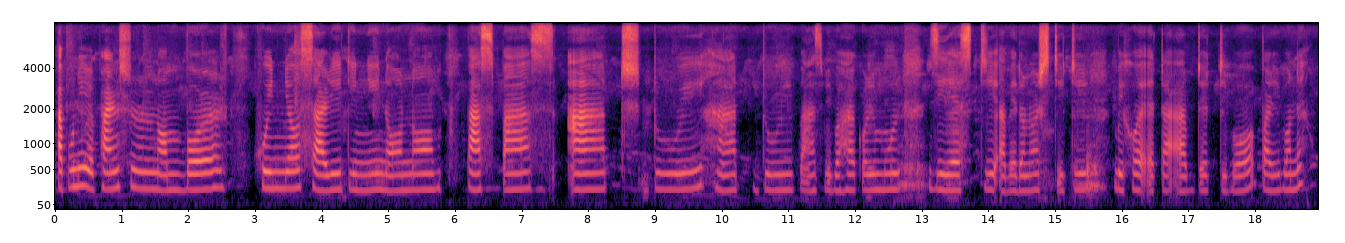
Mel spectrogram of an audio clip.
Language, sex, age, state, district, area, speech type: Assamese, female, 30-45, Assam, Sivasagar, rural, read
